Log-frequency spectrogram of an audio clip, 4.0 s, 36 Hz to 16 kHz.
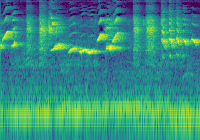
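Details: Caged white-rumped shama of Aceh stock, hatched 23 August 2012 and being readied for a breeding cage, sings varied clear whistled phrases, some sliding downward, with buzzy high notes and a steady low hum behind.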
